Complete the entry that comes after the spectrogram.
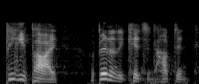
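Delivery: usual speaking voice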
